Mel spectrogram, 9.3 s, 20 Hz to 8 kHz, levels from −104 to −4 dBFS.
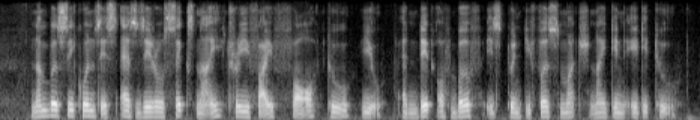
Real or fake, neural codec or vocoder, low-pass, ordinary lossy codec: real; none; 7.2 kHz; Opus, 32 kbps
